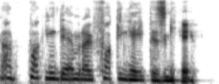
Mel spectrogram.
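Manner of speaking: raging, furious, angry scream, very high pitched. Retelling a friend raging at a game late at night: imitating someone screaming angrily. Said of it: "screaming in his house".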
